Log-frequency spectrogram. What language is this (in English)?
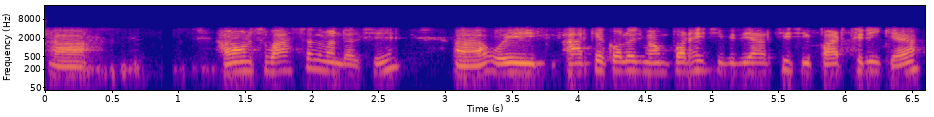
Maithili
